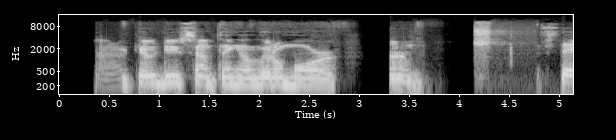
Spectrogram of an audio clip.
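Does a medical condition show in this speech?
Yes: ALS.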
